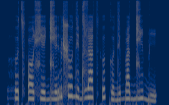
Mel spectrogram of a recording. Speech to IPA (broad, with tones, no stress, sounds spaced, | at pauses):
h ʊ˨ t͡sʼ ɔ˨ ɕ e˨ d͡ʑ ɪ˨ r ʂ o˦ d ɪ˨ d ɮ a˦ t͡sʼ ʊ˦ k ʊ˨ d ɪ˦ b a˦ d d͡ʑ i˦ b i˨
